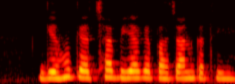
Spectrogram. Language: Magahi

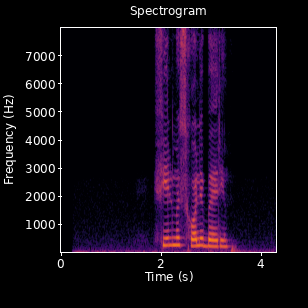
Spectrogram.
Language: Russian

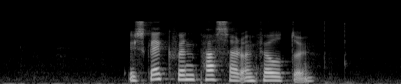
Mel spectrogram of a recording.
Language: Faroese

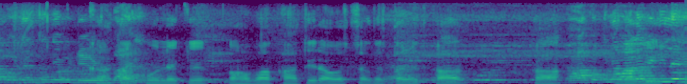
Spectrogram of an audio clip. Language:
Bhojpuri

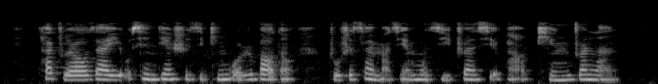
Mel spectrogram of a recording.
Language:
Chinese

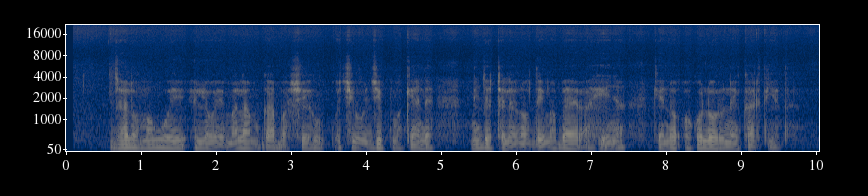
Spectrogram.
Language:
Luo (Kenya and Tanzania)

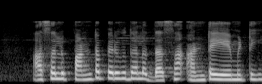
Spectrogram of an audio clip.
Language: Telugu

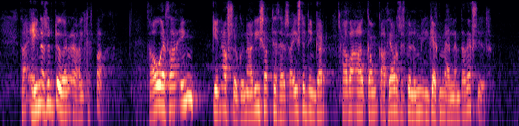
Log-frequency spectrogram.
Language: Icelandic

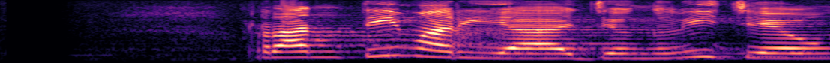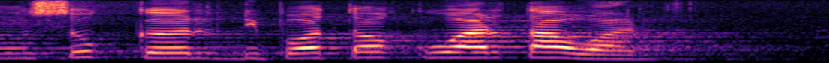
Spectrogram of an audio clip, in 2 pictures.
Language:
Sundanese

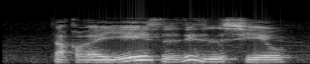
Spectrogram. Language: Kabyle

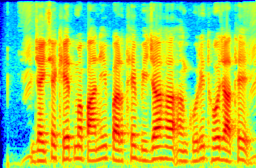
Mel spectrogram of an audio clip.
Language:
Chhattisgarhi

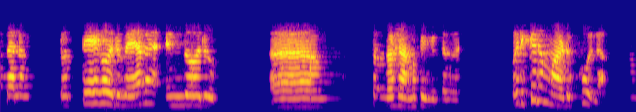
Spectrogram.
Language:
Malayalam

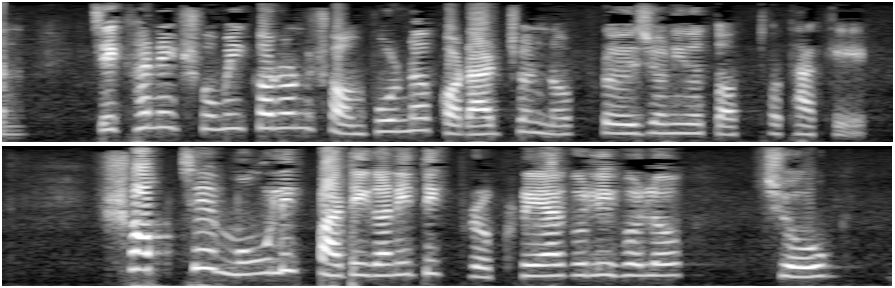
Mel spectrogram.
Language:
Bangla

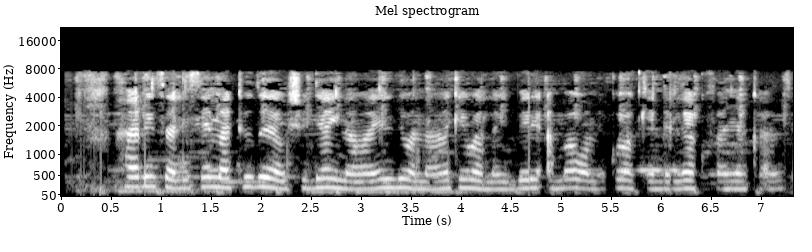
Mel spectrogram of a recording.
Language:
Swahili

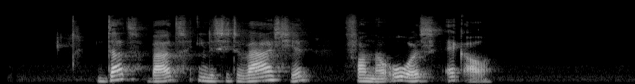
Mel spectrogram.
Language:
Western Frisian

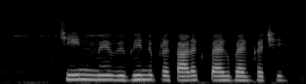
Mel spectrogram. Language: Maithili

